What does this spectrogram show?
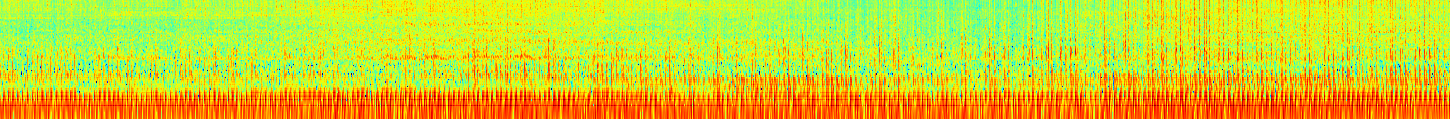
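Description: Harley-Davidson V-Rod Night Rod Special's liquid-cooled Revolution V-twin idling steadily.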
